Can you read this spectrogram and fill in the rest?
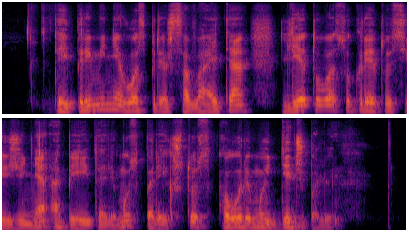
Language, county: Lithuanian, Kaunas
